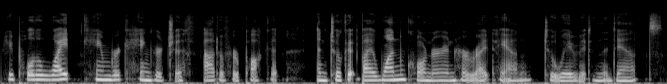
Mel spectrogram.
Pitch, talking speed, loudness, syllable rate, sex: 190 Hz, 235 wpm, -19 LUFS, 5.8 syllables/s, female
